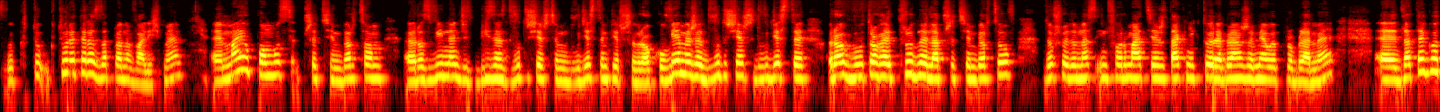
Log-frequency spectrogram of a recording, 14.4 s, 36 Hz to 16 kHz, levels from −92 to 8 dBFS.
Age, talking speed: 20-39, 130 wpm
